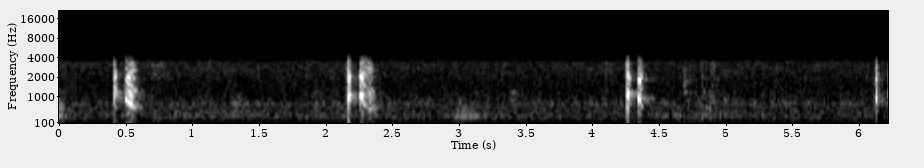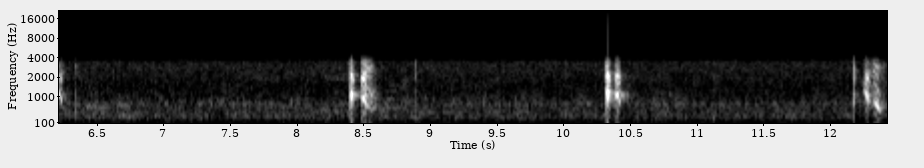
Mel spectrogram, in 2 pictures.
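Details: Newborn in the NICU with seven sharp hiccups at a steady pace, about one every two seconds (roughly 30 a minute), silence between; repetitive hiccups.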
